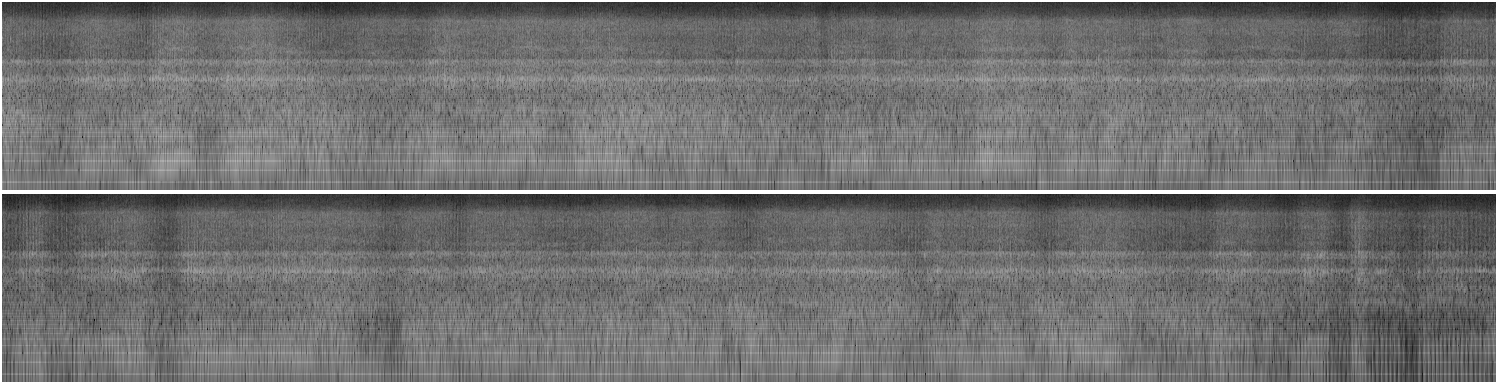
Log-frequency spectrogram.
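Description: Enduro motorcycle engine running as the bike rides along, revs rising and falling, over a steady rushing noise.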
